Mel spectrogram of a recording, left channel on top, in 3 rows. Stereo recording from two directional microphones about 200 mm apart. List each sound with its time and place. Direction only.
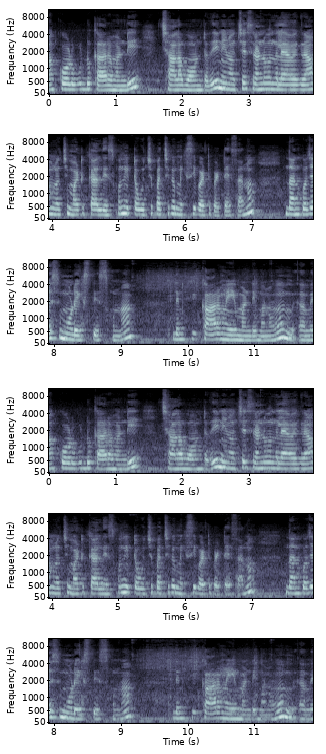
0.0 s a woman's voice: 60° left (ahead or behind)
